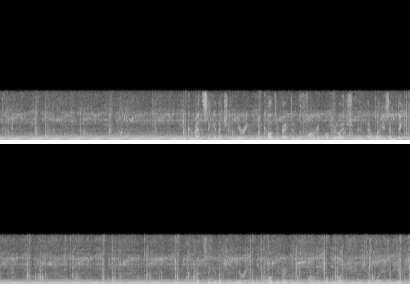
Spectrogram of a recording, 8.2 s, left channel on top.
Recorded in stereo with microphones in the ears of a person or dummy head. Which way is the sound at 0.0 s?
25° left (ahead or behind).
